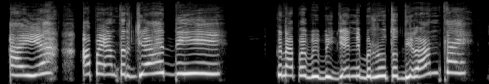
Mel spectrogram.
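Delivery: put-on high-pitched child's voice; high, innocent questioning; puzzled young daughter. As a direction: ask father in high, wondering tones.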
